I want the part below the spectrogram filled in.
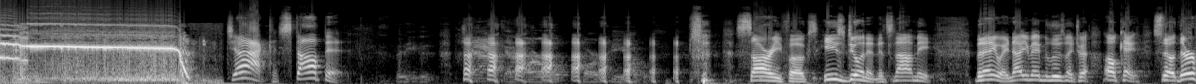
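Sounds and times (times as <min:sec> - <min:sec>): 
woman screaming: 0:00.0 - 0:01.9
speech: 0:02.3 - 0:11.9
laughter: 0:04.4 - 0:07.4.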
